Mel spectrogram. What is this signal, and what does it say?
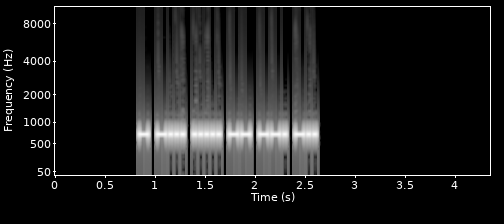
Morse code, heard as a keyed tone, about 40 wpm, 700 Hz. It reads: TB5MGD
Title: DXCC-100 Call Signs - 6 Characters - Repeated 2x - 40wpm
